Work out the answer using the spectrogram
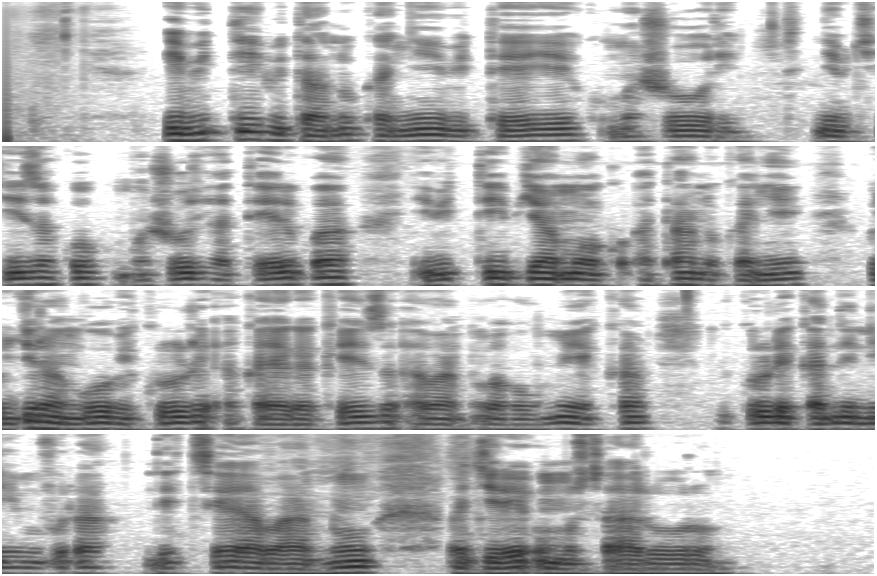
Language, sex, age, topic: Kinyarwanda, male, 25-35, education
